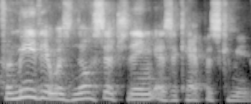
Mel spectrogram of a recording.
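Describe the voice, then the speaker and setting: A man with an American accent at a high pitch, fairly quick pace and ordinary pitch variation. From New York City. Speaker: education researcher. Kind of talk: talk.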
